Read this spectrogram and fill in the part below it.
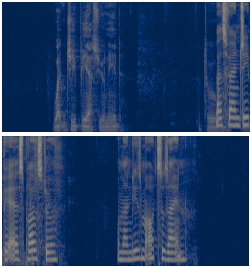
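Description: An elderly man speaks calmly and slowly, with long pauses, close to a microphone.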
